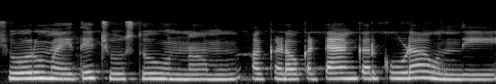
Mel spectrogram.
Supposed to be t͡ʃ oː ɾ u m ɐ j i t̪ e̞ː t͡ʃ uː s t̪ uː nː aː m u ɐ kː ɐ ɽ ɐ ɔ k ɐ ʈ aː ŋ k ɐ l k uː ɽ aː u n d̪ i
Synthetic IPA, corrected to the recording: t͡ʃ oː ɾ u m ɐ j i t̪ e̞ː t͡ʃ uː s t̪ uː nː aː m u ɐ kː ɐ ɽ ɐ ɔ k ɐ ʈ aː ŋ k ɐ ɾ k uː ɽ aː u n d̪ i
